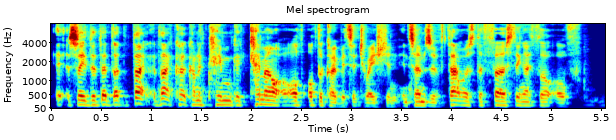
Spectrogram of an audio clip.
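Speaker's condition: Stutter; speech impediment; disfluent moment noted during this recording; makes recording podcasts difficult, still runs own podcast; repeated sounds, repeated words, blocks

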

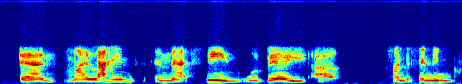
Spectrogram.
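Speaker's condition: Cerebral palsy; about 63 years old

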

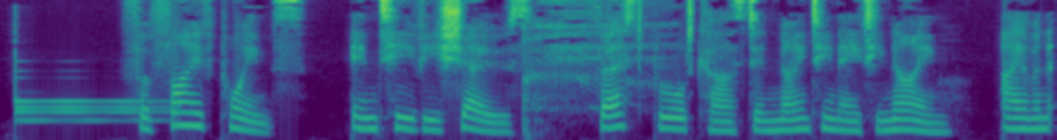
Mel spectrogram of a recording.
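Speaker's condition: No condition

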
